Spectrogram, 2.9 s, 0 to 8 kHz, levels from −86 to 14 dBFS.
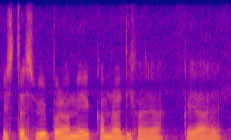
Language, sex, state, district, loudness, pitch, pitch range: Hindi, male, Arunachal Pradesh, Papum Pare, -17 LUFS, 125 Hz, 125-135 Hz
